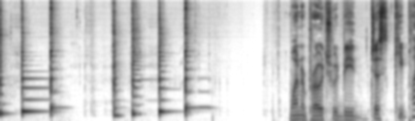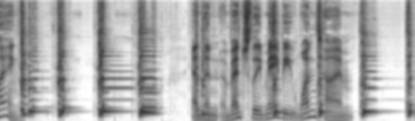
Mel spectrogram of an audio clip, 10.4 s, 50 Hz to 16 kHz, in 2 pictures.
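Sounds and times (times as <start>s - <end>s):
badly played B flat chord guitar strums, muted and buzzy: 0.0s - 2.7s, 5.3s - 10.3s
speech: 3.6s - 5.6s, 7.6s - 9.8s.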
